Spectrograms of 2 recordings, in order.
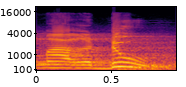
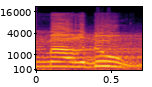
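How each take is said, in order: First: The d sound is heavy and emphatic. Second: The d sound is light and plain. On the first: The speaker calls it right. "pakai dhad" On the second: The speaker calls it wrong. "bukan maghdu"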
